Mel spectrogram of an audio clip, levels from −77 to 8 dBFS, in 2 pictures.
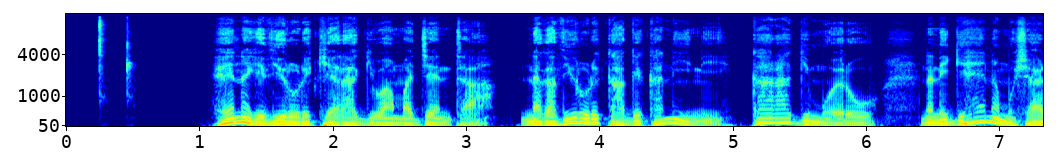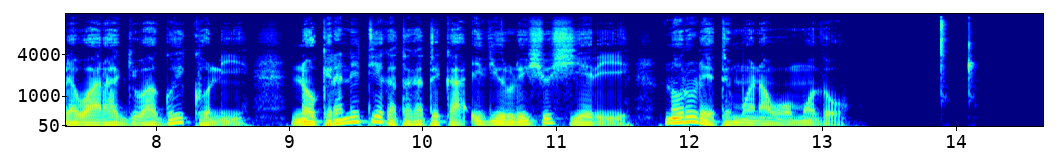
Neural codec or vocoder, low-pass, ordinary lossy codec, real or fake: none; 14.4 kHz; none; real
